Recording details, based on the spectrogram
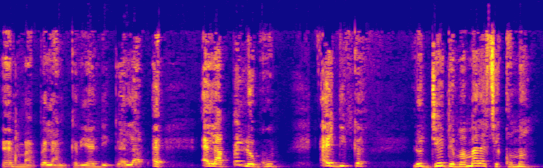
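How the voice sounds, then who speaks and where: A woman pastor preaching a sermon, telling a testimony with loud high exclamations and low hushed asides. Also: quick pace. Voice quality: husky.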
